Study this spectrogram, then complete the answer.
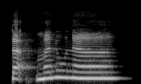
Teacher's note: پہلے والے نون کے ضمہ کو 2/3 حرکت کے ساتھ اظہار کرتے ہوئے پڑھا جاتا ہے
